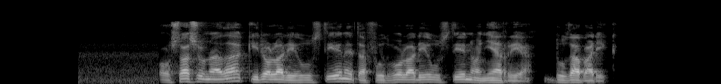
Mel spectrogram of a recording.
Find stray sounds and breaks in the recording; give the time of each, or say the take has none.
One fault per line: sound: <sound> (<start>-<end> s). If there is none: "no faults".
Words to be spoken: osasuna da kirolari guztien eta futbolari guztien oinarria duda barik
no faults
